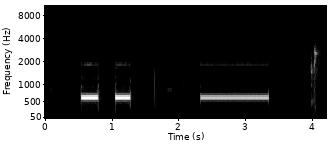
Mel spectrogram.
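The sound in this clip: Telephone line tones as a caller is connected to a call-in line: two short beeps, then one long steady beep over a low background hum, ending with a brief faint noise.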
